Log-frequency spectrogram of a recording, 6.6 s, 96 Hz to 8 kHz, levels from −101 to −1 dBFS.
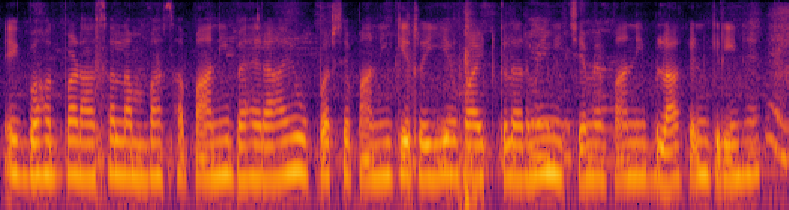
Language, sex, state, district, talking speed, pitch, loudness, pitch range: Hindi, female, Uttar Pradesh, Jalaun, 235 wpm, 195 Hz, -27 LUFS, 190-205 Hz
